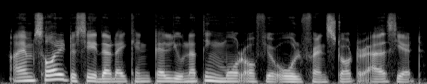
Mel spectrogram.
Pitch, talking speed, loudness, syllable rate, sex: 145 Hz, 265 wpm, -17 LUFS, 5.4 syllables/s, male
